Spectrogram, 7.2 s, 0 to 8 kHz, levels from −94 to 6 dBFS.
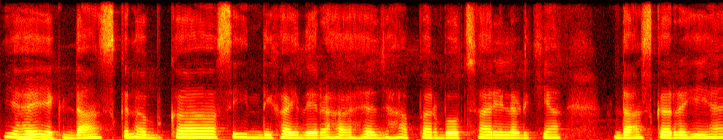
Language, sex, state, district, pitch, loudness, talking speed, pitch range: Hindi, male, Uttar Pradesh, Lalitpur, 160 Hz, -16 LUFS, 160 wpm, 155-170 Hz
